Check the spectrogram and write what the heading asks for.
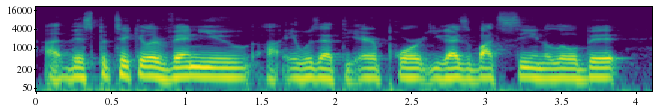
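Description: A man's voice: fairly low pitch, racing. Upbeat man vlogging his business. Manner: energetic, hypes himself up, playful. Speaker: photo booth business vlogger. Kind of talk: casual vlog talk to camera. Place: outdoors by a vehicle, loading equipment.

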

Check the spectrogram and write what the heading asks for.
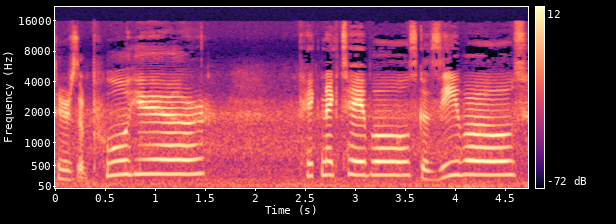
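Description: A woman's voice: high voice, slow, slight background noise. A woman vlogging at an outdoor playground on a handheld camera, describing what she sees and coaxing her child to play. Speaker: vlogger filming her kids. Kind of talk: casual vlog narration.

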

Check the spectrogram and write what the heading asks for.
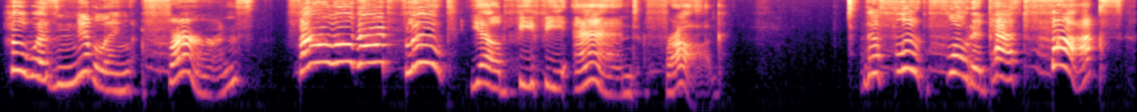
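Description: A woman reading a picture book aloud to children, stopping to explain new words and ask them questions. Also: high voice. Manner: animated, asks children questions. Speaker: storybook reader for children. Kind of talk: children's read-aloud with vocabulary teaching.

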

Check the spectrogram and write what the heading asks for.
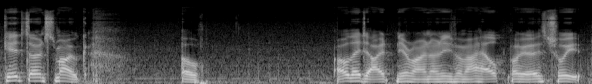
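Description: A man's voice: mid-range voice, unhurried, a bit bright, a little hiss or hum, low-quality recording. A man giving casual, jokey commentary on his own gameplay, chatting to himself and to other players.

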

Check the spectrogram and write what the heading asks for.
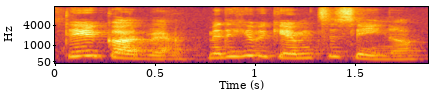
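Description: A woman's voice: medium pitch, sing-song, fairly bright tone, recorded from a distance, a little hiss or hum. Give me a cold scheming boy who commands wolves, read by a woman storyteller.

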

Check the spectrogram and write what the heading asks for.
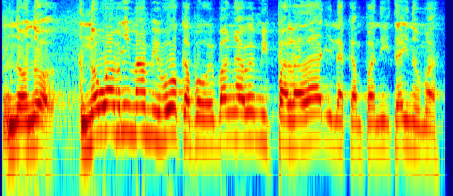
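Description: A man preaching a sermon as a pastor, emphatic and acting out quotes, at times breaking into shouts. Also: sits high, quick pace.

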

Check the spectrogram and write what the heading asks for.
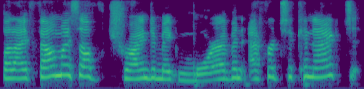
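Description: A woman's voice: high voice, animated, moderate pace, a bit bright. A young woman hosting a casual chat, talking loosely with lots of filler words. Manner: chatty, many "like" fillers. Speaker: YouTube host. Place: New York City.

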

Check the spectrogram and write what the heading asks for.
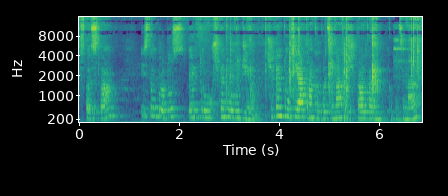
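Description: At home with her phone camera rolling, a Romanian woman in her thirties talks casually through her cleaning for her family vlog, pausing frequently and using fillers. Her voice is a little high, and there's background noise.

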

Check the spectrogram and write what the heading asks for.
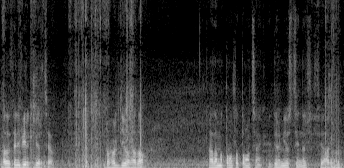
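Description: Algerian man selling shoes, quick patter, mid pitch, clear shop noise behind. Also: fairly even intonation. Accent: Algerian Arabic. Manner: rattles off prices and colors in a list. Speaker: shop seller. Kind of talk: product showcase livestream. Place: shoe shop.

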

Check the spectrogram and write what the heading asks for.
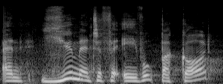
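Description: A woman's voice: on the low side, expressive, moderate pace, a little mellow, slightly rough. A woman in her fifties, a guest on a talk show, telling her story with passion and emphasis. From Australia. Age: 50s. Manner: passionate, emphatic, gestures constantly with both hands. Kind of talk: animated testimony on a talk show. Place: large wood-beamed studio loft set.

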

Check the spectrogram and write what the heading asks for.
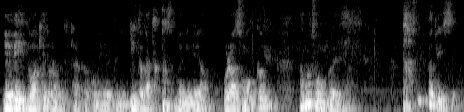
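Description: Heard from a distance in an echoey church hall, a man in his forties gives a youth-service sermon in a chatty style, asking the congregation questions and performing the lines he quotes. His mid-range, dark-toned voice is animated and fast, and the recording is muffled.

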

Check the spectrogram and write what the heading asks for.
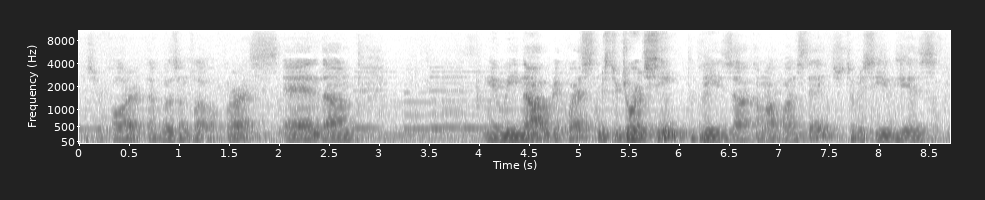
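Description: A young man acting as master of ceremonies at a formal award ceremony, politely calling people up with many hesitant pauses. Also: mid-range voice. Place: hotel function room, at a lectern. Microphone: lectern microphone, filmed from far off. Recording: roomy far-off hall sound with music. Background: background music.

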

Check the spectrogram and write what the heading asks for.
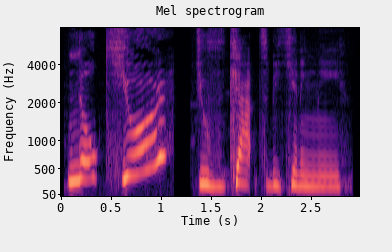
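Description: Woman voicing teenage monster girl, high, sassy, whiny little sister, talking with braces, amateur cartoon reading, dry. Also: very animated, slow pace, darkish tone, no echo, exaggerated voice. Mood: exasperated.

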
